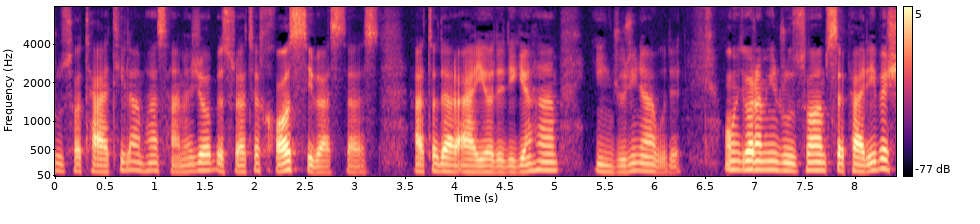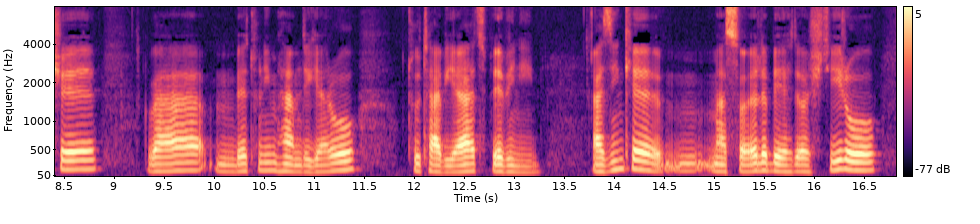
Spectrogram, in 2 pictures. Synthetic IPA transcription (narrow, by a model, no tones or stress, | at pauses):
uːz̥hɒ̰ːt̪ʰæ̰ʔt̪ʰiːlæmɦæst̪hæ̰me̞d͡ʒɒːbe̞suːɾʔæt̪ʰexɒːsːiːbæst̪ææst̪hæ̰t̪ʰːɒːd̪æɾæ̰jɒːd̪e̞d̪iːɟeɦæm | ind͡ʒuːɾiːnæbṵːd̪e̞ | o̞miːd̪vɒːɾæminruːzhɒːhæmse̞pʰæɾiːbe̞ʃe̞ | væbe̞t̪ʰuniːmɦæmd̪iɟæɾo | t̪ʰut̪ʰæ̰biːæt̪ʰb̥e̞biːniːm | æziŋcʰe̞mæsɒ̰ːʔe̞lebe̞hd̪ɒːʃt̪ʰiːɾo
